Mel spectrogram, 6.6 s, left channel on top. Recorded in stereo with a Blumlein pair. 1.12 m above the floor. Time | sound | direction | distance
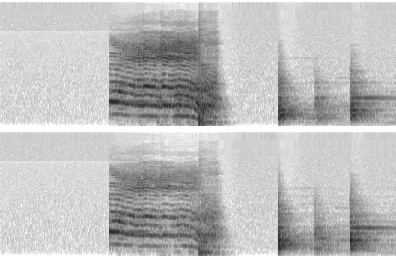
1.8 | a scream | 10° right | 1.3 m
4.6 | a snare drum | 65° right | 3.5 m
